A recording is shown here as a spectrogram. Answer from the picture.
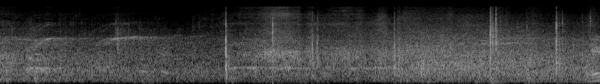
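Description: Ice hockey arena crowd noise during play, with a few sharp clacks from play on the ice. The loudest clack comes about two seconds in and two more come near the end.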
